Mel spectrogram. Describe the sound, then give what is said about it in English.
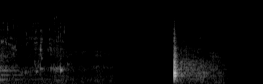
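Water is poured from a cup: a brief burble of liquid, a short pause, then one sharp splash that settles into a soft fading trickle. No voices. “Here's my cup of water.”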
